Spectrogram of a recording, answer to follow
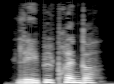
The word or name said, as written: labelprinter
